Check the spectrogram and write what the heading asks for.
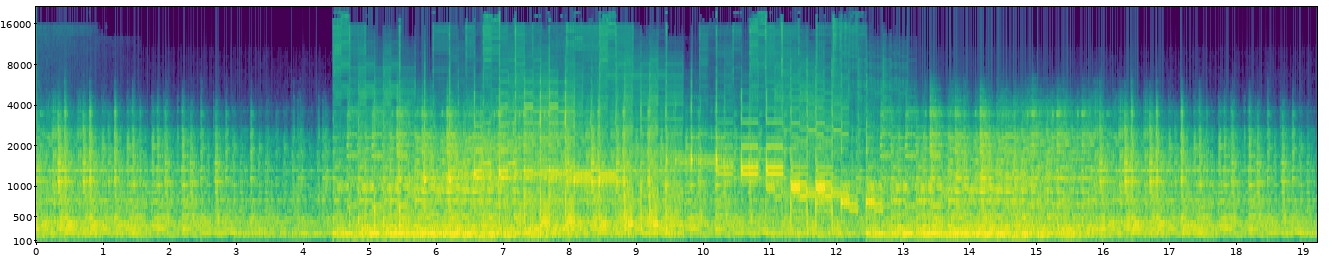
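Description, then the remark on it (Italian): A dense, continuous music track plays with no voices, its texture shifting abruptly between sections as different songs are spliced together into a mashup remix made from a home recording by a band before they took that name, fuller and brighter in the middle stretch. “cosa che state ascoltando è una delle zozzerie che faccio quando non ho niente da fare, cioè un eh, mashup, un remix, chiamatelo come vi pare, di una traccia che era una registrazione casalinga”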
